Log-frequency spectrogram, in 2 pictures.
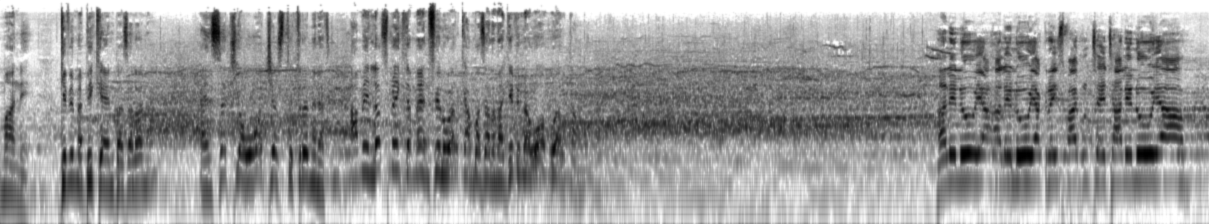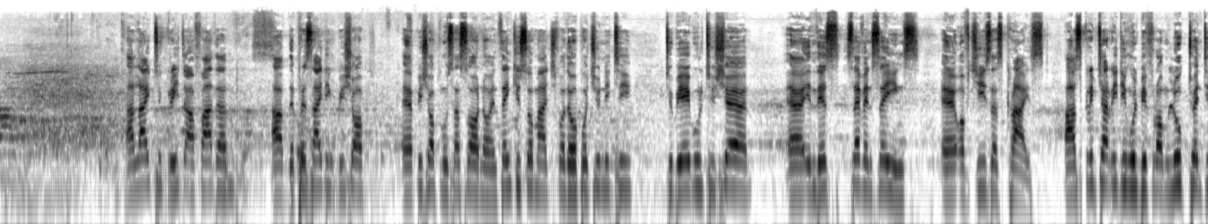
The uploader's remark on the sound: preached at the Good Friday Celebration 2023 hosted at Orlando Stadium on the 07th of April 2023.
